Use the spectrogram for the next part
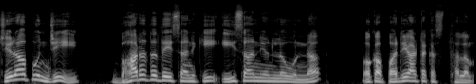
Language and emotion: Telugu, neutral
